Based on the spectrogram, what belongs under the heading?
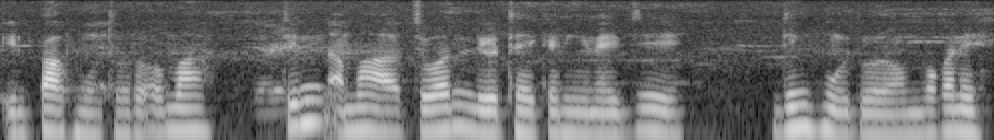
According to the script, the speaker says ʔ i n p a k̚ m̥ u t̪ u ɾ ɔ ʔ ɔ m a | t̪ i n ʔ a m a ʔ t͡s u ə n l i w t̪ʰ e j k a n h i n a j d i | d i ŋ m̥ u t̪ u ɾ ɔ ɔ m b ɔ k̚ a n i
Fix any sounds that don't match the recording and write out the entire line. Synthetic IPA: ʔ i n p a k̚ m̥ u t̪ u ɾ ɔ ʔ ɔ m a | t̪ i n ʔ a m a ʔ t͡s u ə n l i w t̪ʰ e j k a n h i n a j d i | d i ŋ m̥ u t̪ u ɾ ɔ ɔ m b ɔ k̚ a n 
